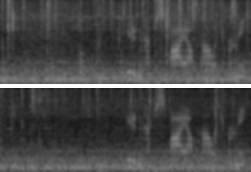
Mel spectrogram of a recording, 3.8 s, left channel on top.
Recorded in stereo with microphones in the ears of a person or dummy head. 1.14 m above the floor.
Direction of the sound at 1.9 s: Centre (ahead or behind).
